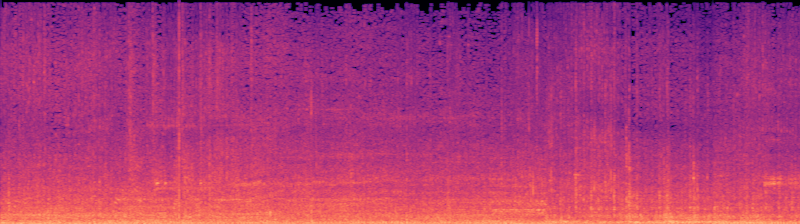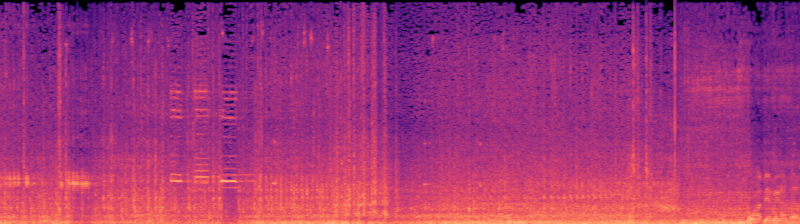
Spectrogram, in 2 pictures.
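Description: Street traffic: motorcycles and other vehicles running past in a steady engine-and-road rumble, with a few brief high beeps near the middle.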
